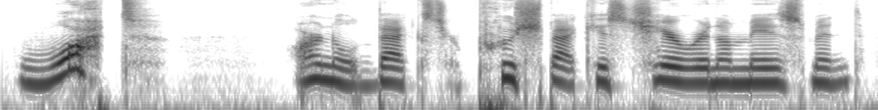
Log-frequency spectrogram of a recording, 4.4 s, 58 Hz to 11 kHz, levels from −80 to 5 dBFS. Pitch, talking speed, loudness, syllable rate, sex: 225 Hz, 125 wpm, -20 LUFS, 4.0 syllables/s, female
